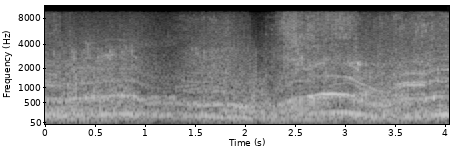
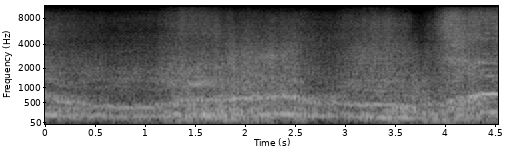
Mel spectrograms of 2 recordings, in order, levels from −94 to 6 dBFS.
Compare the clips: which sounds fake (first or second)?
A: second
